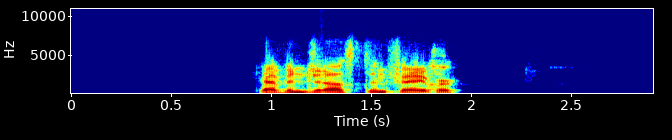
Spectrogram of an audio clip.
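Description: A man speaks cheerfully over an online call.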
